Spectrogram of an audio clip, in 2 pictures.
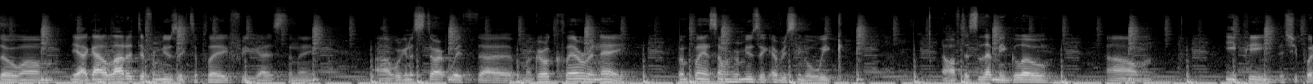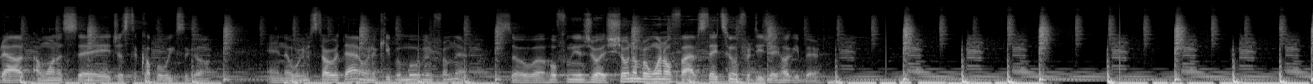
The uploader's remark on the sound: Originally broadcast live on May 1, 2017 from the storefront of The Late Late Bar on Houston Street in New York City.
